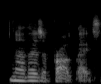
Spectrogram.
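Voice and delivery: low, soft inner voice. Retold or imitated. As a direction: murmur it like a thought in your head. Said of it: "the little voice in my head".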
